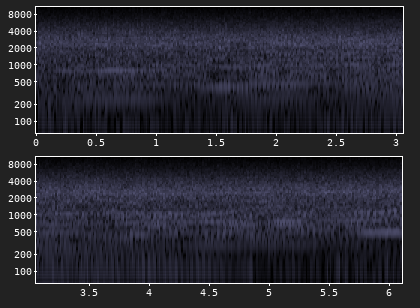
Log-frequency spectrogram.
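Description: A racing car engine roars steadily, its pitch slowly climbing as it speeds up.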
